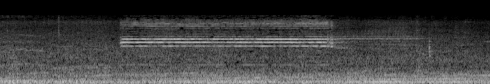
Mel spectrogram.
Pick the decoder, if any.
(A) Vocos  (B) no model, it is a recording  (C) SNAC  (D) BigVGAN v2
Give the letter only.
B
